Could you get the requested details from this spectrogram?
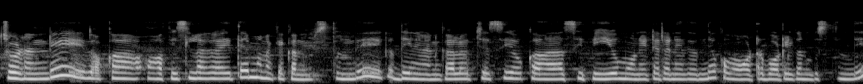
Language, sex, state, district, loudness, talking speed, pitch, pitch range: Telugu, female, Andhra Pradesh, Chittoor, -19 LUFS, 140 wpm, 260 Hz, 245-275 Hz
